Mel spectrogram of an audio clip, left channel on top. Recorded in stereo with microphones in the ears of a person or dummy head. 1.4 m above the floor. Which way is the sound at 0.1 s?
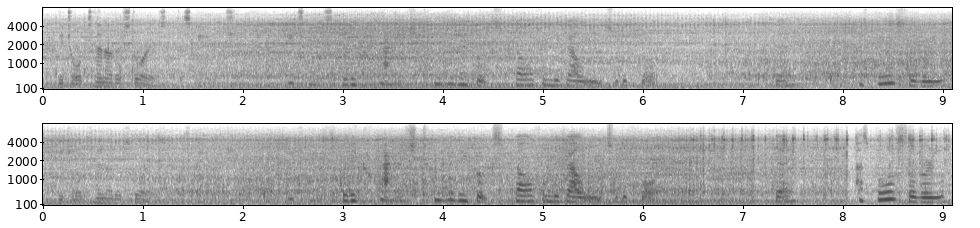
65° left (ahead or behind).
